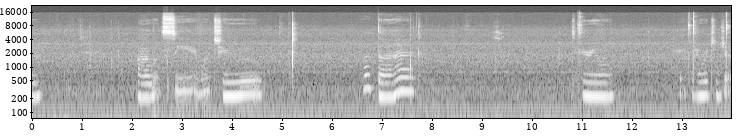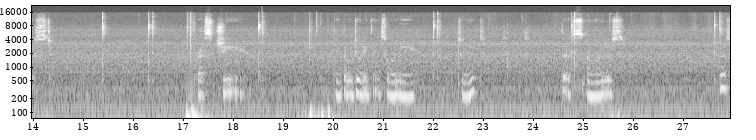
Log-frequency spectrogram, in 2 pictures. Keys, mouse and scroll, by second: 5.3-7.8 middle drag, 11.2 click, 22.1-24.9 drag.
